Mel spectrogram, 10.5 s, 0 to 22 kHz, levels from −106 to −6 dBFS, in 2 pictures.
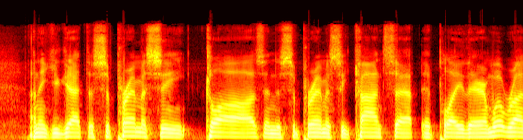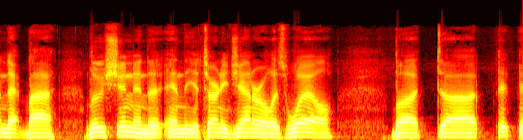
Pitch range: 105-130 Hz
